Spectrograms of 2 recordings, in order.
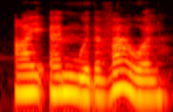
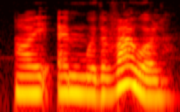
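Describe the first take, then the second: No difference in how they are said.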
